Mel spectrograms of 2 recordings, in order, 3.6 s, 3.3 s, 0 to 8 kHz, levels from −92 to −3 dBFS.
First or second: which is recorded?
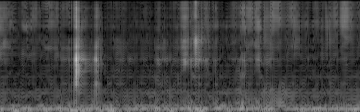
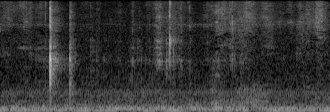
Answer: second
